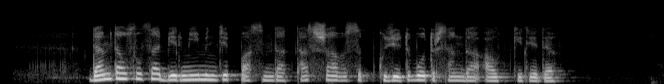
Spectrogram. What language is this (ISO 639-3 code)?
kaz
